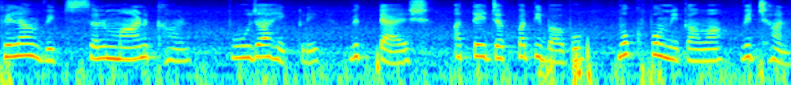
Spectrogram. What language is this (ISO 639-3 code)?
pan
